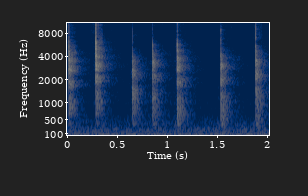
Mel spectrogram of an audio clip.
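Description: Chalk clicking and tapping on a chalkboard as a formula is written: about seven short, sharp, irregular clicks.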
